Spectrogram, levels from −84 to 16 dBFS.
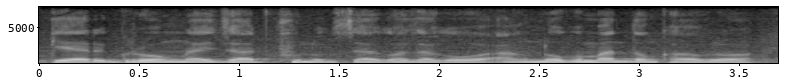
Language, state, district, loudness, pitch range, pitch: Kokborok, Tripura, West Tripura, -14 LUFS, 120-140 Hz, 125 Hz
